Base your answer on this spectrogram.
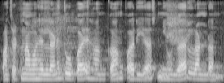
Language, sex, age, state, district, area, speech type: Odia, male, 30-45, Odisha, Malkangiri, urban, spontaneous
